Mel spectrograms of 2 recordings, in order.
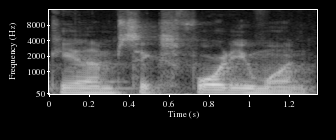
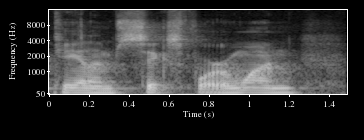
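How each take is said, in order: First: The numbers are combined into larger grouped numbers. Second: The numbers are read one digit at a time. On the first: This is how it is said in the US. "may turn into" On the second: This is how it is said in Europe. "your call sign like"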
